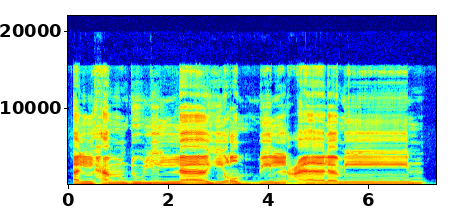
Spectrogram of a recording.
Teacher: الحمد پیش معروف پڑھیں گے، دونوں ہونٹوں کو گول کر کے، للہ زیر معروف پڑھیں گے، را کے اوپر زبر ہے تو پر پڑھی جائے گی، العالمین وسط حلق سے ادا کیا جائے گا تاکہ معنی میں غلطی نہ آئے۔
